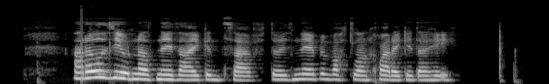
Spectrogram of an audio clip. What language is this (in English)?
Welsh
